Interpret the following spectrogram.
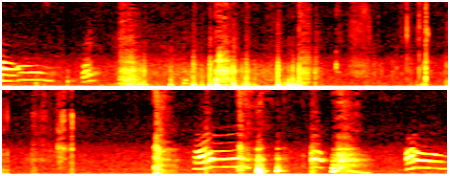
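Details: Kuu, a black pet cat indoors, meows over and over whenever its owner, sick with a cold, coughs. A short bending meow opens, harsh coughs follow, then several clear rising-and-falling meows crowd the last three seconds.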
